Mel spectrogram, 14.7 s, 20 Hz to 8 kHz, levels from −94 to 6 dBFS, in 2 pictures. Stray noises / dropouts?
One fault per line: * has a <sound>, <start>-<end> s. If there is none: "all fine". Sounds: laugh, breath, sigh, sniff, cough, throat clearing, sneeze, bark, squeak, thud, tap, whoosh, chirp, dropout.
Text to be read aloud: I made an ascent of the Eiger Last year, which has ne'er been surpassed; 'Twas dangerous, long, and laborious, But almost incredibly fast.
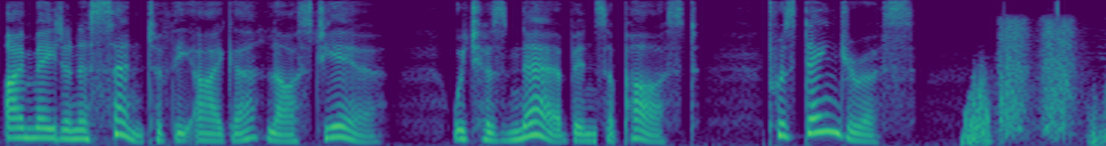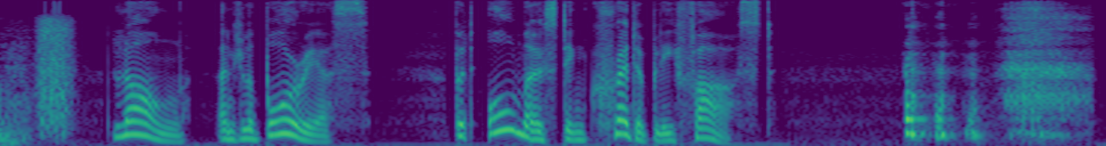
* has a sniff, 6.4-7.9 s
* has a laugh, 13.4-14.7 s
